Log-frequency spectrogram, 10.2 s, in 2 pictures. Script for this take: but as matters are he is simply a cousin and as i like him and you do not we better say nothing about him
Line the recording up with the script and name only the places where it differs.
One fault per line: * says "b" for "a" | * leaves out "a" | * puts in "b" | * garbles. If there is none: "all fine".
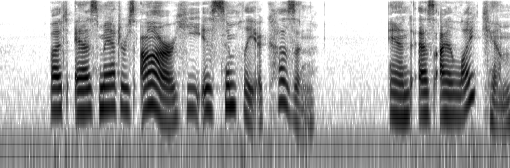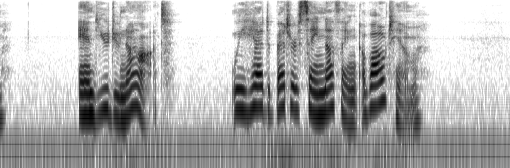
* puts in "had"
